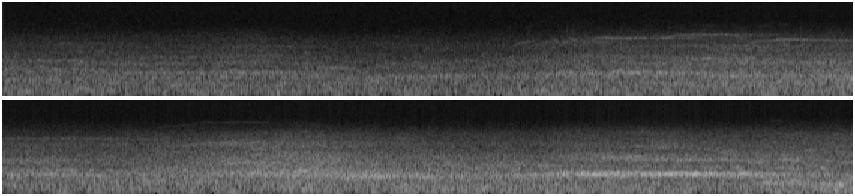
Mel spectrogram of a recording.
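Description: A large stadium crowd roars, growing louder.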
